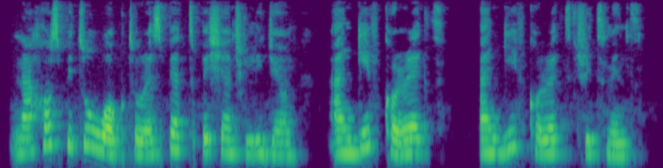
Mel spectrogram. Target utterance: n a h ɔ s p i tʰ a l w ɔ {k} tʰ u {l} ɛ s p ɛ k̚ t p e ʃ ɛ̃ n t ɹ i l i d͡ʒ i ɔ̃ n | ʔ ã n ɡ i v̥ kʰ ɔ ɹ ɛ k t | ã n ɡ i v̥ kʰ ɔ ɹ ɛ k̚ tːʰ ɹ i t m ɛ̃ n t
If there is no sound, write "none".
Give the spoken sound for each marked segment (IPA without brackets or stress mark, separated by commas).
k, ɹ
